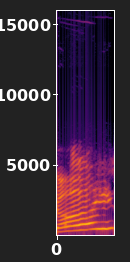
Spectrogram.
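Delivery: very high, very loud, quavering, drawn-out yell. A game master voices a character managing to call out, slightly wavering yell. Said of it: "in a slightly wavering voice, he he manages to yell out".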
